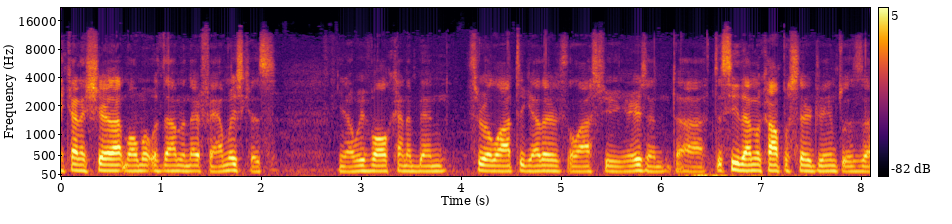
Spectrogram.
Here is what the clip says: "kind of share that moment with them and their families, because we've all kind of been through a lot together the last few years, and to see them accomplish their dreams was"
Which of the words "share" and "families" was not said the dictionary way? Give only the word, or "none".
none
